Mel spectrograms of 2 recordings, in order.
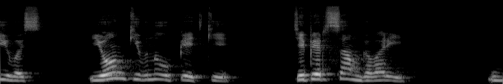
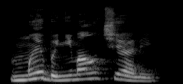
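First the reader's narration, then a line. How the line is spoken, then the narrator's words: Sighing. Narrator (Russian): вздохнул Тимка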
